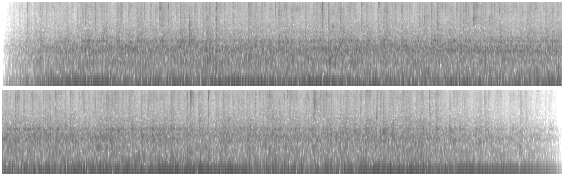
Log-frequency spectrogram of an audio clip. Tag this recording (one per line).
ambiance
ambience
ambient
atmosphere
concrete
field-recording
garage
garage-door
gloomy
gloomy-weather
gray
grey
nature
outdoors
outside
rain
raining
rain-on-concrete
rainy
soundscape
water
weather
wet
